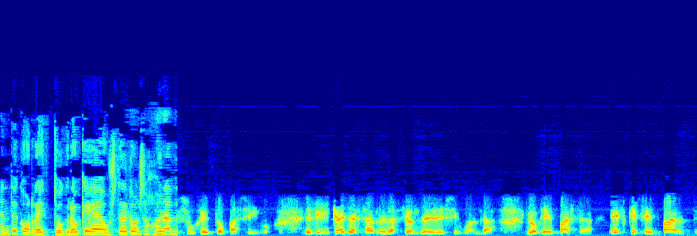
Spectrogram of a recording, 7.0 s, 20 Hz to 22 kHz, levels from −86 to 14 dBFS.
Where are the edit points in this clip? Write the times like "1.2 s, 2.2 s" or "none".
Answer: none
